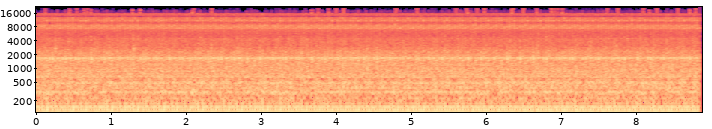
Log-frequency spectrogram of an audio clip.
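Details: 1985 Mercedes 300D diesel at idle, engine loaded while bottoming the nut and adjusting idle during rack damper bolt adjustment; steady clatter with uneven pulse about two a second that never settles — rough idle not fixed by it, cause unknown.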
